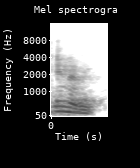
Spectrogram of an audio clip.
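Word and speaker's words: n-ary: सब के लिए एनरी, ये एनरी इस तरह का प्रोनाउंस होता है, ये एन फिर हाइपन है फिर ARY, ये एनरी।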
